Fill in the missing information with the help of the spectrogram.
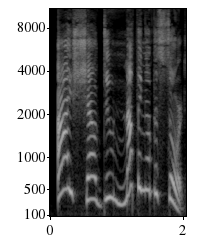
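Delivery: high, loud, huffy mouse voice; offended mouse. A narrator's reading. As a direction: refuse in a huff as the mouse.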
